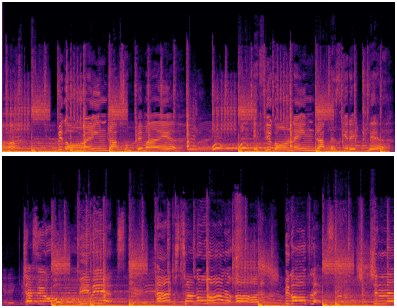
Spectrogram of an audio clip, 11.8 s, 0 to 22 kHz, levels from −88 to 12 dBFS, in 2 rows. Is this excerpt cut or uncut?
uncut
